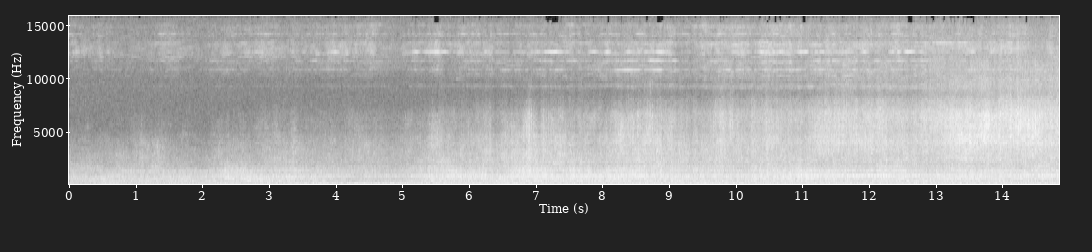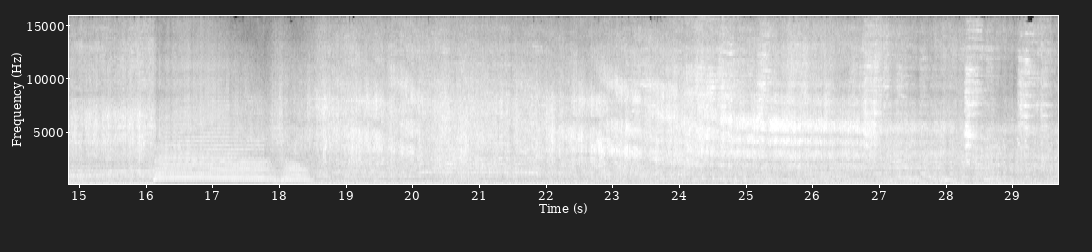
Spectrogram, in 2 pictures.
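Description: BNSF GE ES44C4 diesel locomotives run past with a steady, deep engine drone, then sound one horn blast of about two seconds a little past halfway. After the horn, double-stack container cars roll by with a steady wheel rumble, and a faint high-pitched wheel squeal comes in near the end.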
